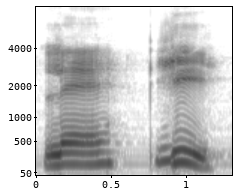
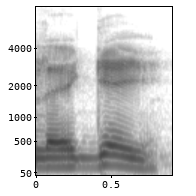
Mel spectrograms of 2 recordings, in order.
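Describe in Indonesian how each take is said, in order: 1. Suku kata kedua diawali bunyi y. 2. Suku kata kedua diawali bunyi g keras. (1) "tapi le yi"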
